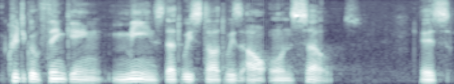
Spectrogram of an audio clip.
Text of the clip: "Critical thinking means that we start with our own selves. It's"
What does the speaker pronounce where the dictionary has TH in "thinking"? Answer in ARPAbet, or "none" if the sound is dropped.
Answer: TH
